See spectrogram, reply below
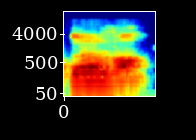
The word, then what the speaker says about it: Louisville: I think I pronounced that correctly, Louisville.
